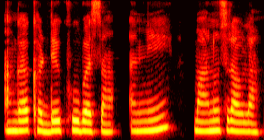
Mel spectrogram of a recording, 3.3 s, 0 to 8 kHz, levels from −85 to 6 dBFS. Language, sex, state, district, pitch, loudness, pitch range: Konkani, female, Goa, North and South Goa, 205 Hz, -17 LUFS, 195-215 Hz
